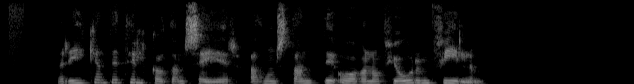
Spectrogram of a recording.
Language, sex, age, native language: Icelandic, female, 40-49, Icelandic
